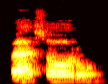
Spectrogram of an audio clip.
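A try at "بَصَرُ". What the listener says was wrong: Nah, runya masih agak tebal dikit tadi ya.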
